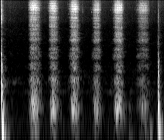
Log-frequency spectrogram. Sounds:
Sniff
